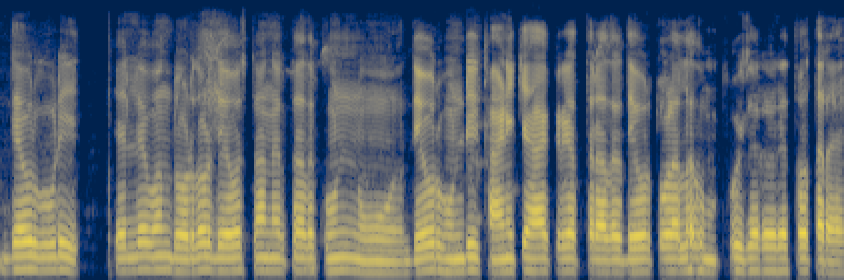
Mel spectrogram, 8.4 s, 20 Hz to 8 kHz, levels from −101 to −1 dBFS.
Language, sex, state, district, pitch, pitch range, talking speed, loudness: Kannada, male, Karnataka, Bijapur, 130 Hz, 125-135 Hz, 140 wpm, -17 LUFS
